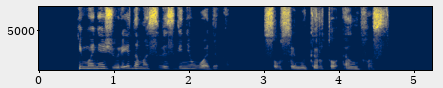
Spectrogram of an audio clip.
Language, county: Lithuanian, Marijampolė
